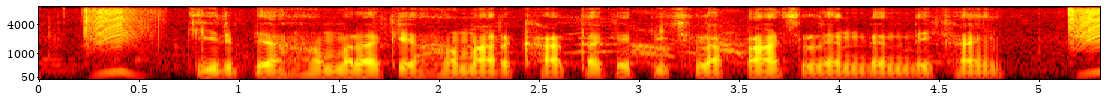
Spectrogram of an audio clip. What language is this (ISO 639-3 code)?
bho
